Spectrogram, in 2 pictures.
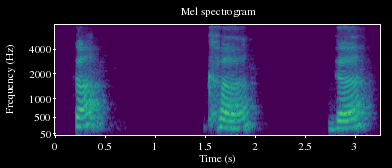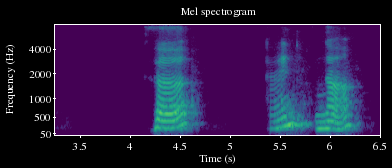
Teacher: you will realize that they all originate from the throat. So these are called gutturals.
